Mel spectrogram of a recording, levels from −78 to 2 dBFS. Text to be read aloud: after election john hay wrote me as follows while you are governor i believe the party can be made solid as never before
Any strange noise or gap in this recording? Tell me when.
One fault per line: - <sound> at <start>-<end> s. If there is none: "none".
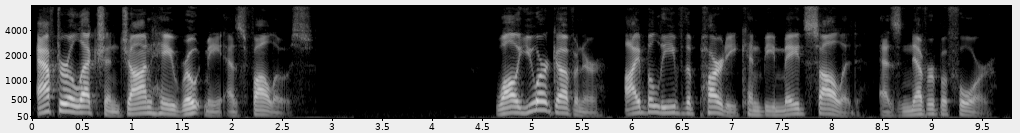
none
